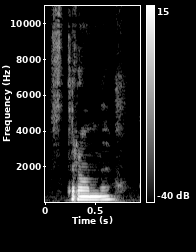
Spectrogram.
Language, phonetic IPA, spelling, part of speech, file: Polish, [ˈstrɔ̃mɨ], stromy, adjective, LL-Q809 (pol)-stromy.wav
